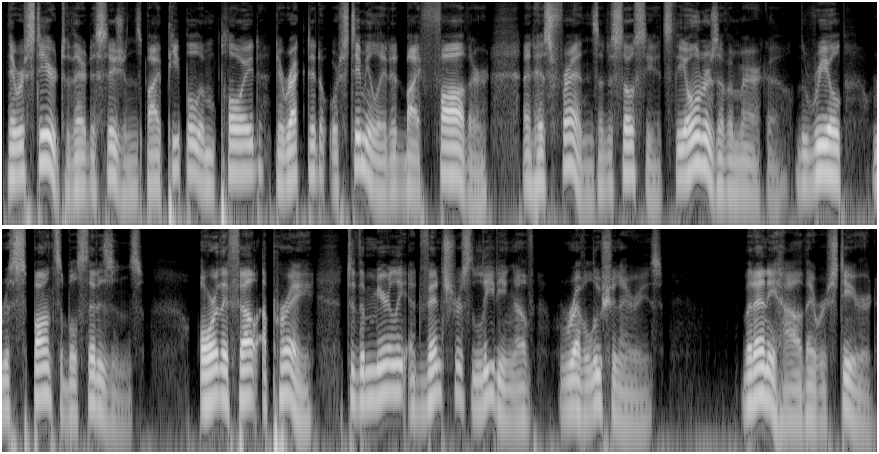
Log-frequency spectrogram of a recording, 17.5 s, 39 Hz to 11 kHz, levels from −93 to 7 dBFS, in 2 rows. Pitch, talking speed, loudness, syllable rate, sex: 120 Hz, 150 wpm, -19 LUFS, 5.6 syllables/s, male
